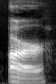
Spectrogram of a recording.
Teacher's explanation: The R sound, made in the back of the mouth. R.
